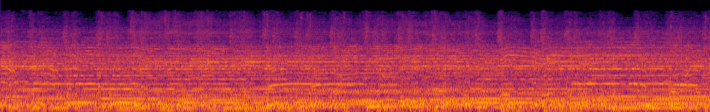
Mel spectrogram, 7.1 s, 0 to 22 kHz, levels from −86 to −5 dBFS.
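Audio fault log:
Throughout: doubled audio track. A second full-band copy of the sound runs roughly 0.4 s behind the first at about the same level, so every onset is heard twice in a clean repeat with no decay or room colour between them. The likely cause is the same signal reaching the mix twice, either captured again through a slower path or left as two out-of-step copies by an edit, which stacks identical material offset by a fixed delay.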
